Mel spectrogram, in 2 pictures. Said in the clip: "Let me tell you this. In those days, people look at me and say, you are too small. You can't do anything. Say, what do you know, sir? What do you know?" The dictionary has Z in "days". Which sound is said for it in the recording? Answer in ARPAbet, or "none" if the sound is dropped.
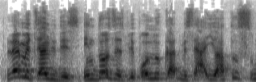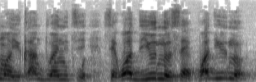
S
